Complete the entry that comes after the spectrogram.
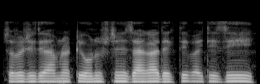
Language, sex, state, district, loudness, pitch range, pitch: Bengali, male, West Bengal, Cooch Behar, -19 LUFS, 135-140 Hz, 135 Hz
